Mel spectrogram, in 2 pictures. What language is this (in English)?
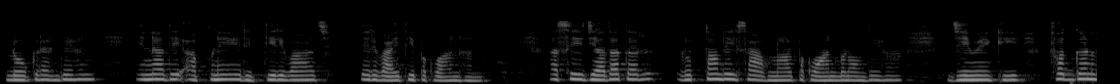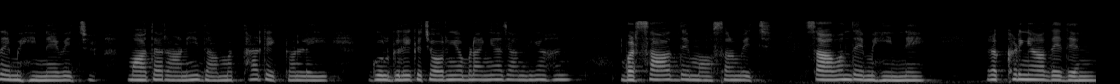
Punjabi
